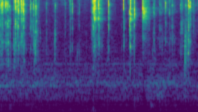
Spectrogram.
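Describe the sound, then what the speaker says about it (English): Small clicky ratchet joints on a Transformers War for Cybertron Deluxe Class Bumblebee toy figure give off a quick run of light, crisp plastic clicks at close range, with no voices. "They're just on little clicky ratchet joints."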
